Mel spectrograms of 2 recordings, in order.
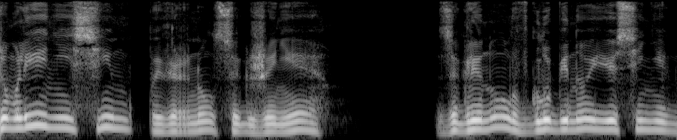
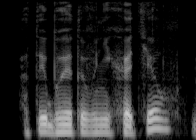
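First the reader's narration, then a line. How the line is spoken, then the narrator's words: Gentle question. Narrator (Russian): мягко спросила Керин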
